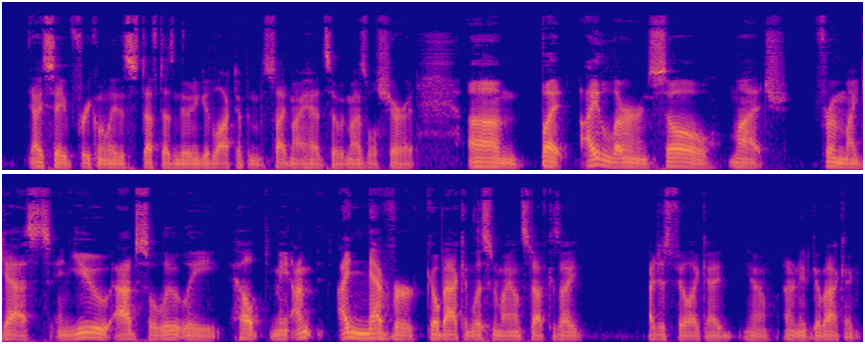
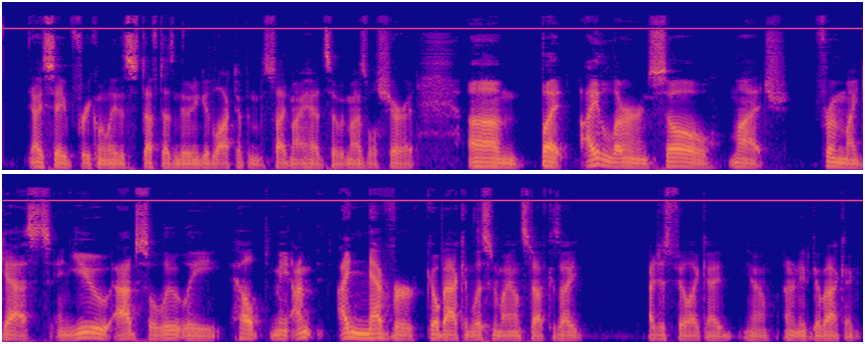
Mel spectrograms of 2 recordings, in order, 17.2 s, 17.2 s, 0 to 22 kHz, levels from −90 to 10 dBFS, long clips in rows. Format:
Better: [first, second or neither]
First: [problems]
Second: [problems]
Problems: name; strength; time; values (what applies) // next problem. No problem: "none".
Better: first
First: none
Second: high-pitched whine; loud; throughout; 11.5 kHz, 6 dB below the speech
